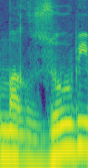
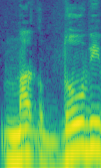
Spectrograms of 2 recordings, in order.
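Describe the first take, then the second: First: The consonant after 'magh' is a z sound. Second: The consonant after 'magh' is a d sound. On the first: "कुछ लोग इसको मग़ज़ूबी पढ़ते हैं" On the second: "कुछ लोग मग़दूबी पढ़ते हैं"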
